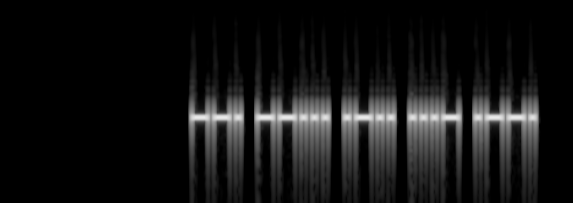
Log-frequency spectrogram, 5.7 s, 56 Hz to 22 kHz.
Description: Morse code, heard as a keyed tone, about 21 wpm, 700 Hz. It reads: G7LVP
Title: DXCC-100 Call Signs - 5 Characters - Repeated 2x - 22wpm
